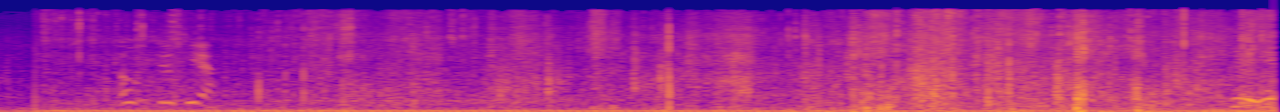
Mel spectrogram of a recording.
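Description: Footsteps and brush rustling in low scrub, with many short crackles, over a steady low hum.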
